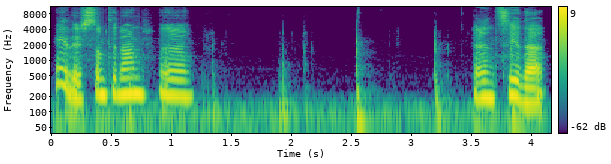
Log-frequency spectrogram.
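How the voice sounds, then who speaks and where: A woman's voice: mid-range voice, slow, vocal fry, warm tone, a little hiss or hum. A woman providing casual, jokey commentary while playing a horror game, talking to herself and yelping when startled. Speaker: gaming video host.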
